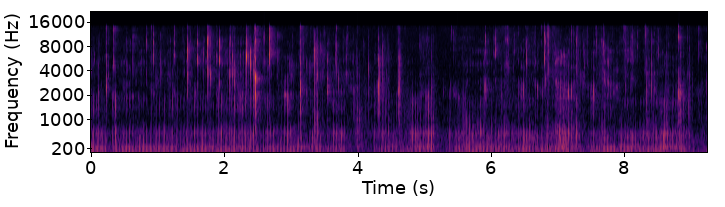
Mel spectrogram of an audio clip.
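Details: Leo, a kitten, eats pate, stick treats and creamy treats indoors; close recording of constant purring beneath dense wet chewing and licking clicks.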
